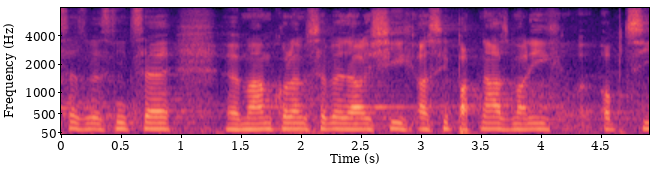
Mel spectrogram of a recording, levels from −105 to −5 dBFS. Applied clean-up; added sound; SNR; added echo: none; none; none; none.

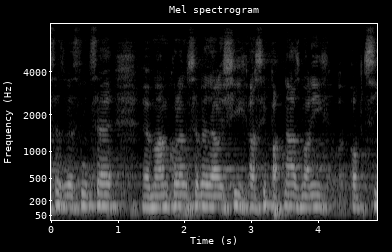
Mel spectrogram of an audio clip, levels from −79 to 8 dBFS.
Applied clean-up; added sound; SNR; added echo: none; none; none; reverberation time 0.4 s.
